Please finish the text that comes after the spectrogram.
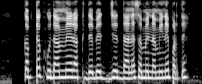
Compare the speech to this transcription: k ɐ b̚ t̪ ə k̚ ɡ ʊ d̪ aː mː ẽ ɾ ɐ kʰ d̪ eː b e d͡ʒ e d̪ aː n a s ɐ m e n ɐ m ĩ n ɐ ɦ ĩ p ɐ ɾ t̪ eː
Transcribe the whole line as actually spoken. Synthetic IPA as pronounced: k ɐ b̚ t̪ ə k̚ ɡ ʊ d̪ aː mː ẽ ɾ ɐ kʰ d̪ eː b e d͡ʒ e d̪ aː n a s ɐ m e n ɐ m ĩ n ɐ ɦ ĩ p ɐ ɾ t̪ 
